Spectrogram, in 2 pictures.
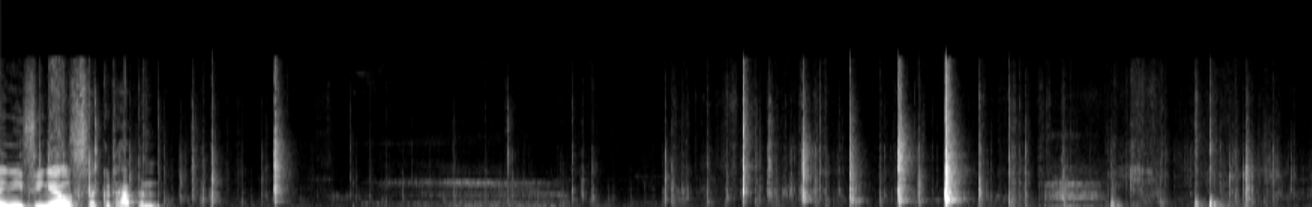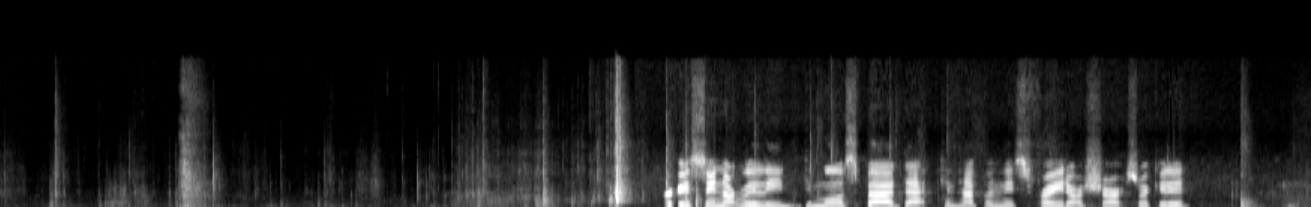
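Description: Plastic packaging crinkles and clicks as it is handled.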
